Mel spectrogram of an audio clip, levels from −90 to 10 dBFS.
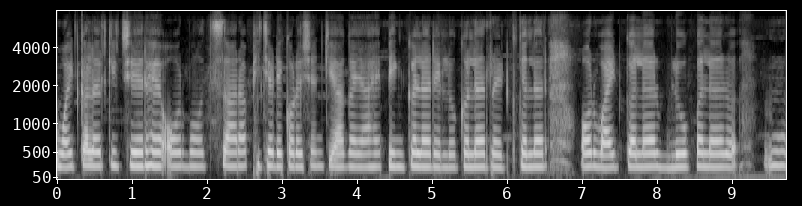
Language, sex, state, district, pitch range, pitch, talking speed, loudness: Hindi, female, Chhattisgarh, Raigarh, 230-245 Hz, 235 Hz, 155 wpm, -14 LUFS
